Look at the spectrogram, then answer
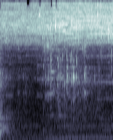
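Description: Water poured into a container, a short, steady splashing gush that stays close and even for just over a second.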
